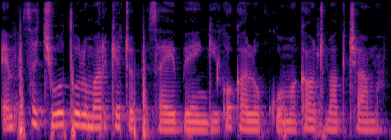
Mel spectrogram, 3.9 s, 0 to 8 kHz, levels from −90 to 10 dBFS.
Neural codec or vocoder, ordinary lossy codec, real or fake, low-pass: none; none; real; none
